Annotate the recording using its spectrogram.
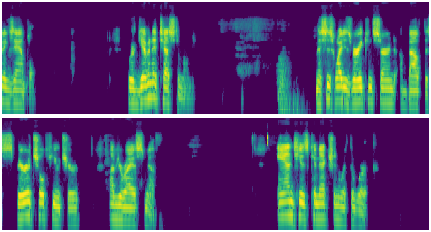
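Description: A middle-aged man reads out calmly and closely into a microphone.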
